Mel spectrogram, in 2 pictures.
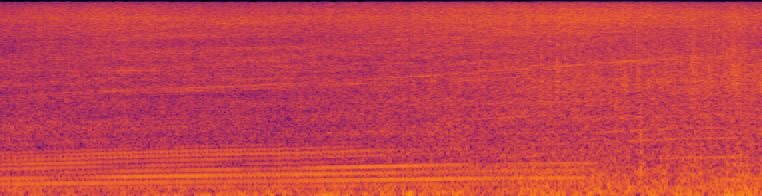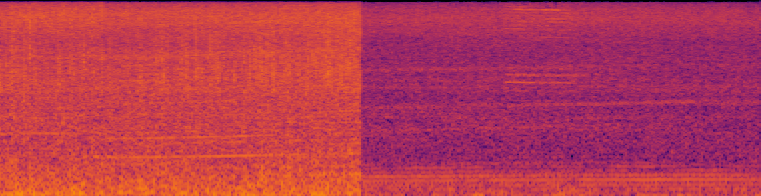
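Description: Superbike engine accelerating hard, its pitch rising steadily for about four seconds, then running loud at speed with rushing wind. A little after eight seconds the sound drops suddenly to a quieter, steady engine running in traffic.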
